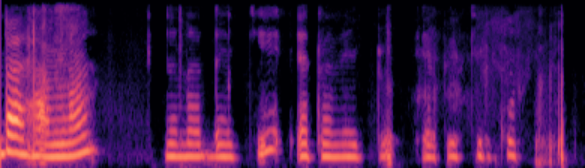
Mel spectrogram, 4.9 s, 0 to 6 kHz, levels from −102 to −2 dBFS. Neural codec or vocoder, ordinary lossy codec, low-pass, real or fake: codec, 16 kHz, 2 kbps, FreqCodec, larger model; Opus, 64 kbps; 5.4 kHz; fake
